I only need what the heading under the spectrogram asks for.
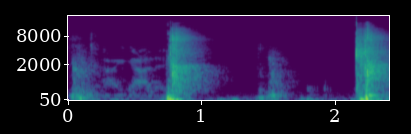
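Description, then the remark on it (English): A few sharp percussive hits in a slow alternating rhythm, loud claps with a softer thumping stomp between them, with faint murmuring underneath; people stomping and clapping the rhythm of a stomp-clap song. “You'd have to stomp and clap.”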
